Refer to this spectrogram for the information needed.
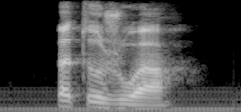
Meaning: paddling pool, wading pool
- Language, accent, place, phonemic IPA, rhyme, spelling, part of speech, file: French, France, Lyon, /pa.to.ʒwaʁ/, -waʁ, pataugeoire, noun, LL-Q150 (fra)-pataugeoire.wav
